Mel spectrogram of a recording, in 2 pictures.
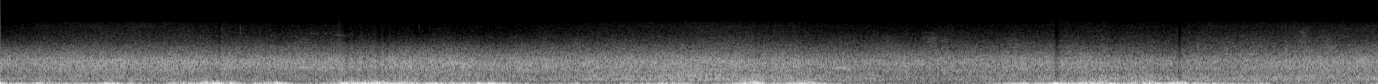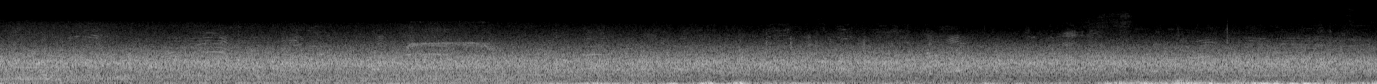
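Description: Young men shout and call to each other in the distance.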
